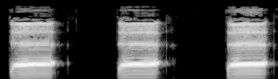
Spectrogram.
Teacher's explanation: تاء طرف اللسان مع أصول الثنايا العليا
